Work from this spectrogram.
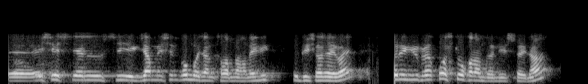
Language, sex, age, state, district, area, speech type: Bodo, male, 45-60, Assam, Chirang, rural, conversation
